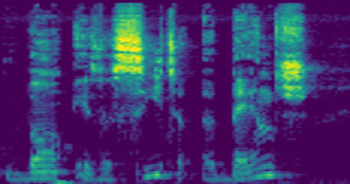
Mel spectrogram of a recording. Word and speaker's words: banc: The first one is banc. Banc is a seat, a bench. Banc, we don't pronounce the letter C.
